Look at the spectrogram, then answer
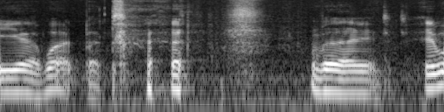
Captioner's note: laughter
